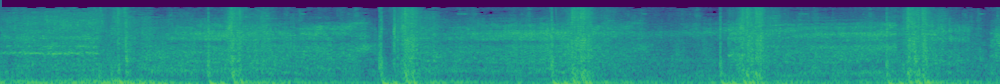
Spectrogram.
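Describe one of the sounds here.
A shotgun fires in loud repeated blasts.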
